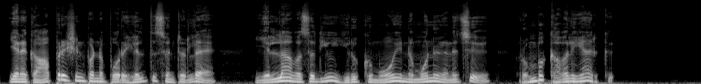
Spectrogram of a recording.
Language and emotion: Tamil, fearful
